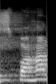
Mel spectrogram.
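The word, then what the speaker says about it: اصفهان: আমরা প উচ্চারণ করি ইস্পাহান, আরবিতে এটা উচ্চারণ হয় না। আরবিতে হয় আল আসবাহানি, বা উচ্চারণ হয় ইসবাহান বা আসবাহানি।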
